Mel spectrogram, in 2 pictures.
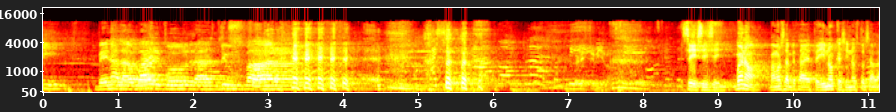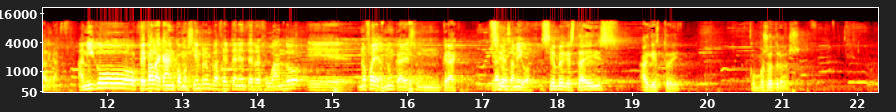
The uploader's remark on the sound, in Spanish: Directo RetroAlicante. Hemos estado grabando en directo en Retroconsolas en la universidad de Alicante.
